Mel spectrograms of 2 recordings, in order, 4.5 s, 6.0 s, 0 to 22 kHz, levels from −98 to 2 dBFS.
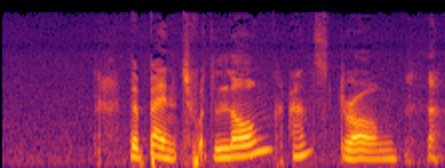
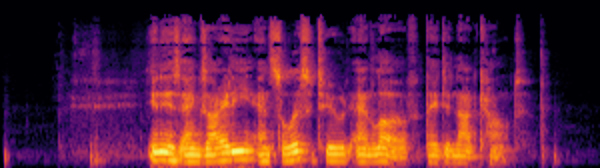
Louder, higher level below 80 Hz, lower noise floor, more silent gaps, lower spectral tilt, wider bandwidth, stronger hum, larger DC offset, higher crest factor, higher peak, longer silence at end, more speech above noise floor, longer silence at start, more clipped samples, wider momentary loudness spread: about the same, -17 LUFS vs -15 LUFS; first, -44 dBFS vs -54 dBFS; second, -50 dBFS vs -72 dBFS; neither; about the same, -6.5 dB/octave vs -6 dB/octave; first, 16.5 kHz vs 14.5 kHz; neither; neither; about the same, 18 dB vs 16 dB; about the same, -2 dBFS vs -2 dBFS; second, 0.05 s vs 0.8 s; second, 33 dB vs 58 dB; second, 1 s vs 1.5 s; neither; first, 16 LU vs 13 LU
